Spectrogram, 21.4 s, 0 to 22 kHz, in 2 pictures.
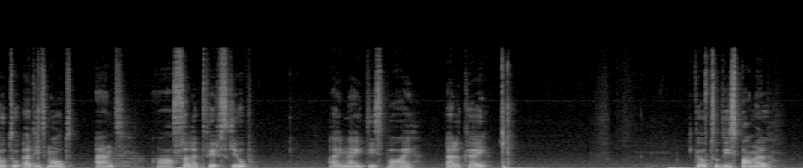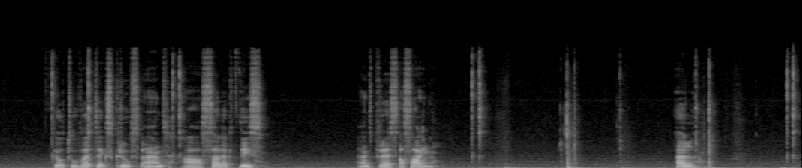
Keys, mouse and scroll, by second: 6.7 l, 9.5-11.3 drag, 14.1 click, 18.3 a, 20.1 l.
